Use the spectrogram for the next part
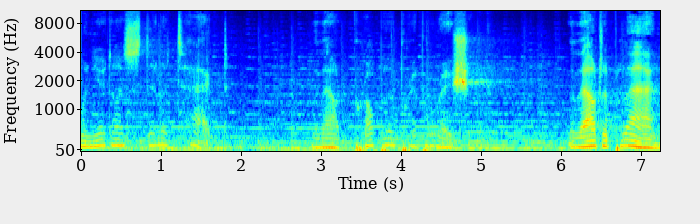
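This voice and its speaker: A man playing a brooding, calculating supervillain in an audio drama, speaking deliberately in dramatic monologue. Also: mid-range voice. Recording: loud music bed under voice. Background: music.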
